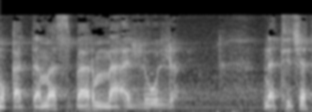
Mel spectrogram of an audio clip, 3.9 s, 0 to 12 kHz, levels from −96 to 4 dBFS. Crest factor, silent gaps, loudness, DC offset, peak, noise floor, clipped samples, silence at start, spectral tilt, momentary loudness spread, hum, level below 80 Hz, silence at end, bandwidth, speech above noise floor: 16 dB; none; -18 LUFS; under 0.1%; -2 dBFS; -40 dBFS; under 0.1%; 0 s; -4.5 dB/octave; 22 LU; none; -60 dBFS; 0 s; 7.8 kHz; 23 dB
